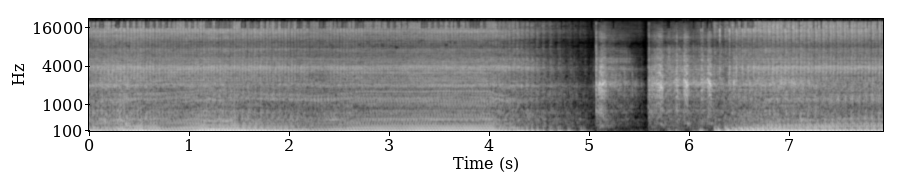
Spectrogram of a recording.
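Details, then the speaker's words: 2022 Honda CG 125L single, cold and on choke before a valve clearance check; it runs lumpy and nearly dies, with a quick, light hammering tap over the beat whose source is unconfirmed. "that I hope you could hear that hammering um over the lumpiness of the running on full choke"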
